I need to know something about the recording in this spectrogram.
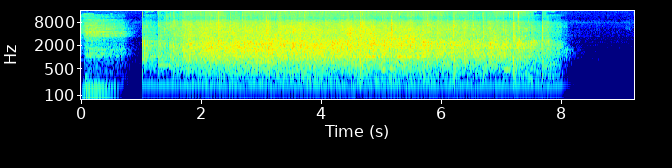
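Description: An audience claps loudly in a large hall.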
